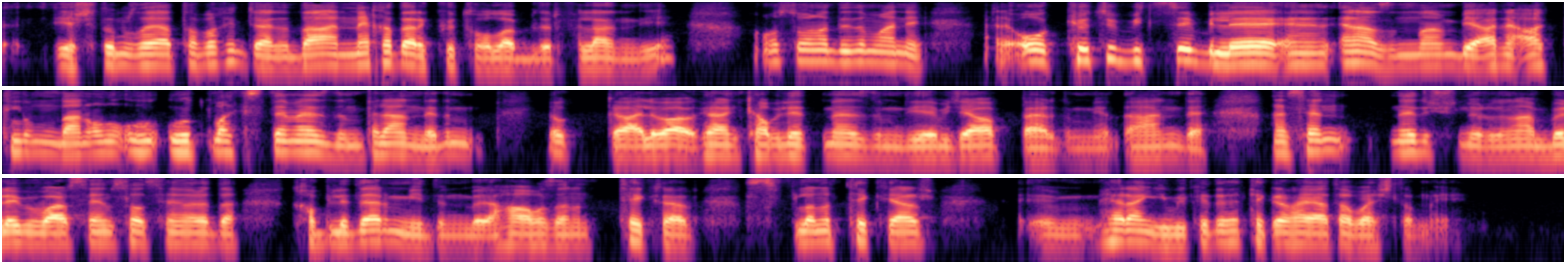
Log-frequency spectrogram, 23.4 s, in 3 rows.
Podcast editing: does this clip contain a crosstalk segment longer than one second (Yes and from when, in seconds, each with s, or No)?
No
